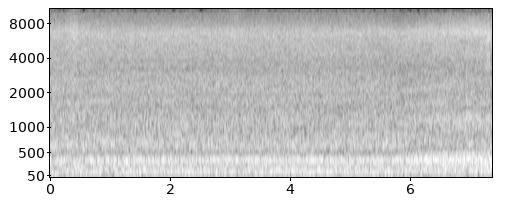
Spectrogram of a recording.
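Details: 400,000 BTU forced-air space heater on red diesel, fuel pressure turned down from its kerosene setup, after a cold start: loud, even roar of fan and flame with no sputter or pulsing; burning steadily and healthy.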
